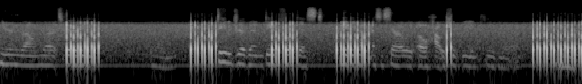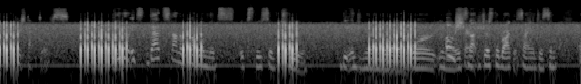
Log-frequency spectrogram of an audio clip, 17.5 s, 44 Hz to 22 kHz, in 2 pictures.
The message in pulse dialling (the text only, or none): 5 4 4 5 1 0 7 3 3 7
